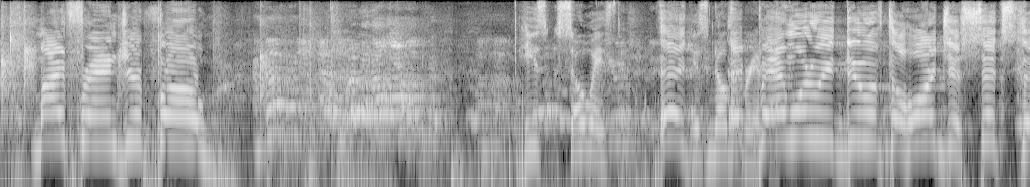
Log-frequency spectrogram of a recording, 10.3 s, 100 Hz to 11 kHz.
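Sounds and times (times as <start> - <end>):
crowd clapping: 0.0 - 4.0
speech: 0.3 - 4.5, 5.2 - 10.2
murmur of voices: 1.6 - 10.2
people chuckling: 2.5 - 6.6.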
